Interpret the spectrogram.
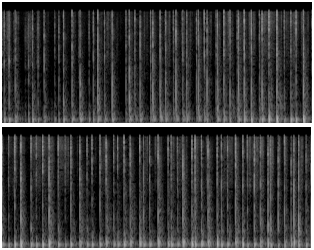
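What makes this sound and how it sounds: Fingertips tap and lightly scratch the lid and side walls of a large, rigid, hollow printed cardboard Mysterium board game box. The result is a steady stream of quick, dry, low hollow taps with almost no ring, coming rapidly one after another throughout the clip.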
